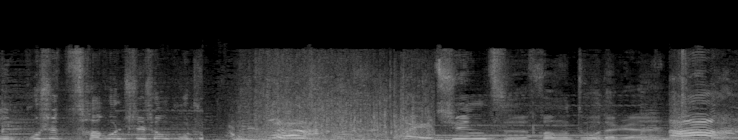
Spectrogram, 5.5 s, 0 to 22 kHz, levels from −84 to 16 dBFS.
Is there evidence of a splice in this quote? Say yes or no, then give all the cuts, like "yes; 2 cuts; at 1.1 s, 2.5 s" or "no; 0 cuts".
yes; 1 cut; at 1.5 s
